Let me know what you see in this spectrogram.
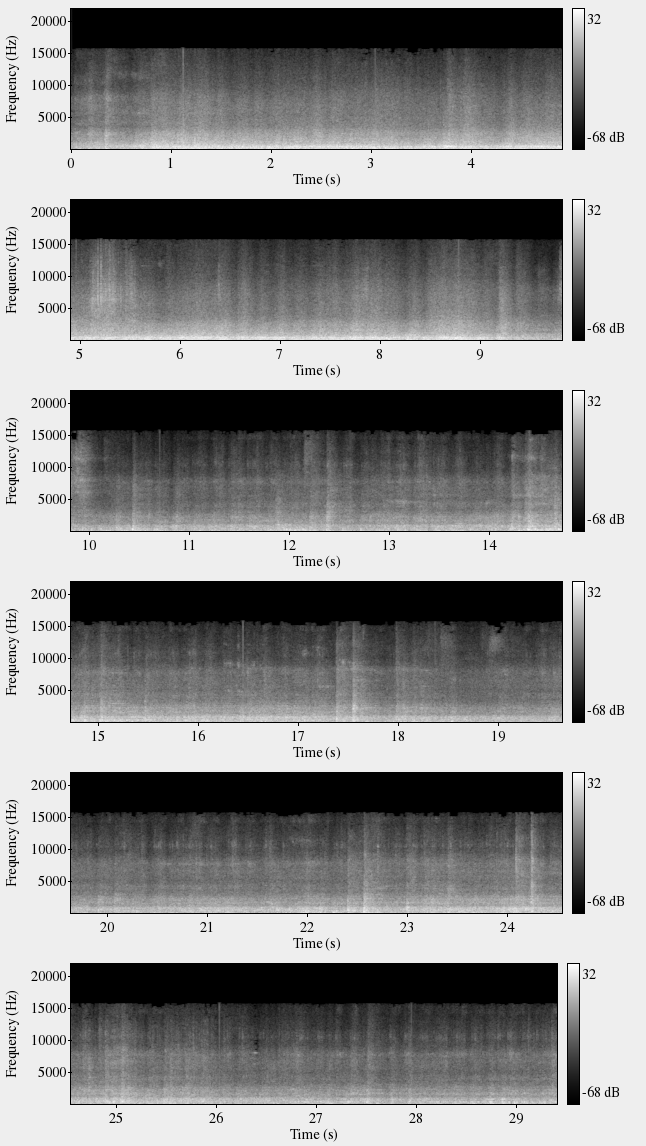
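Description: Indian Railways passenger train (the Yoga Express) running along the track, heard from an open coach doorway. The wheels give a steady rumble with a scattered clickety-clack over the rail joints, louder for about the first nine seconds and then evener.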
